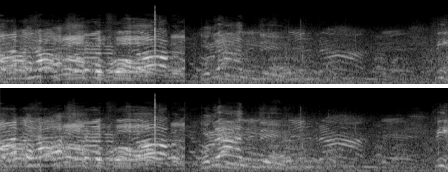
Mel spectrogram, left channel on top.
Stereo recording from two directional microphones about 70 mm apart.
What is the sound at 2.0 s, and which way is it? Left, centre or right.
Speech, right.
